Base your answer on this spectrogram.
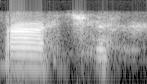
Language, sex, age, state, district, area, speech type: Kashmiri, female, 30-45, Jammu and Kashmir, Bandipora, rural, conversation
